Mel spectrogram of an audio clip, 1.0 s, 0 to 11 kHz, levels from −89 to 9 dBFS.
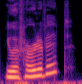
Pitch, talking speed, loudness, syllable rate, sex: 230 Hz, 290 wpm, -13 LUFS, 5.7 syllables/s, female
